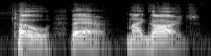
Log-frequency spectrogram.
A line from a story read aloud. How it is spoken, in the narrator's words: he cried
